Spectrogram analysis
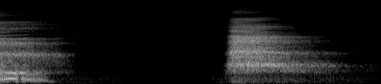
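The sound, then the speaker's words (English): A speaker takes audible breaths: one short breathy rush of air fades out at the start, then after about a second of silence a longer, louder breath rises sharply and slowly fades away. “I'm speaking really quickly in a really long sentence, and I need to take a breath right about now.”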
